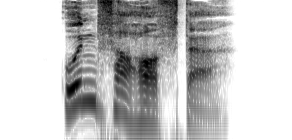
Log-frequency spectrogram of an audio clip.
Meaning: 1. comparative degree of unverhofft 2. inflection of unverhofft: strong/mixed nominative masculine singular 3. inflection of unverhofft: strong genitive/dative feminine singular
- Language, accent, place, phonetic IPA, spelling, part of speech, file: German, Germany, Berlin, [ˈʊnfɛɐ̯ˌhɔftɐ], unverhoffter, adjective, De-unverhoffter.ogg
